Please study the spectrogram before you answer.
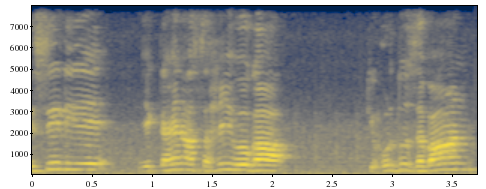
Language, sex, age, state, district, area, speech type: Urdu, male, 18-30, Bihar, Purnia, rural, spontaneous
